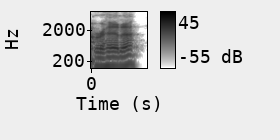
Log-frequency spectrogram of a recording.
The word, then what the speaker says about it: Burhenne: Am I saying that right? Burhenne? – That's great. Yeah. – Burhenne.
